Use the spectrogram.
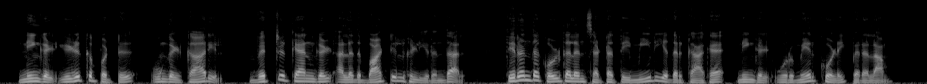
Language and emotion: Tamil, neutral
